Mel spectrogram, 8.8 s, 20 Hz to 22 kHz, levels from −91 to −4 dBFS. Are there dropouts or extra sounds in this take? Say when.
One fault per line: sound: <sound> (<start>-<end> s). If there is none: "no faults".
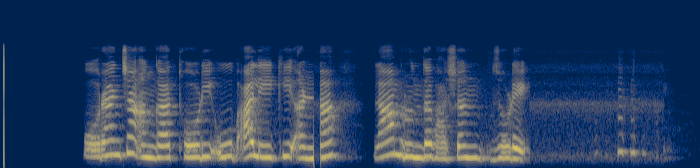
sound: dropout (3.9-4.0 s)
sound: laugh (7.4-8.3 s)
